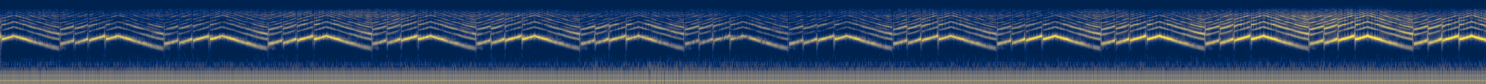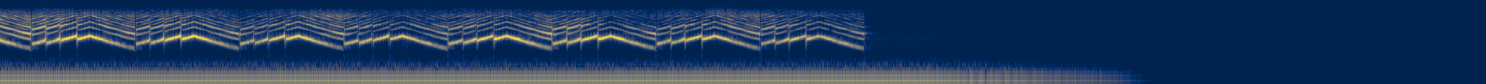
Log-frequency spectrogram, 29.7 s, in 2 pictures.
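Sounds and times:
urgent electronic alarm: 0.0 - 25.4.

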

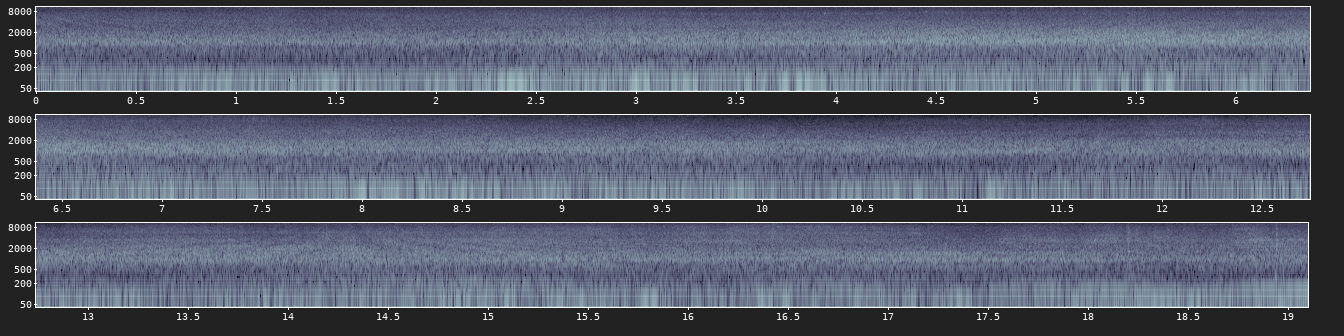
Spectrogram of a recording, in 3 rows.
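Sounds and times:
city motorway traffic at a traffic circle in Spain: 0.0 - 19.0.

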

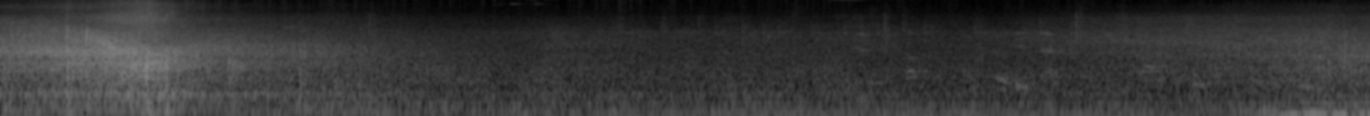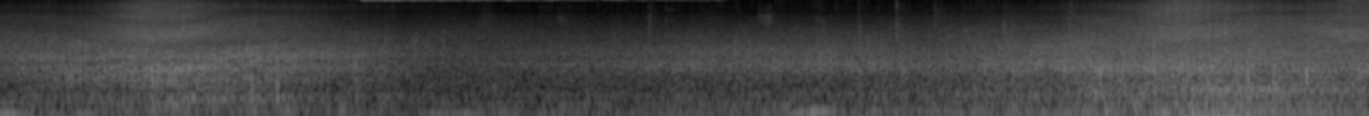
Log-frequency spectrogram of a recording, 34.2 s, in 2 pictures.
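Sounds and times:
city cars passing: 0.0 - 5.2, 13.6 - 34.2
pedestrians in a city: 0.0 - 34.2.

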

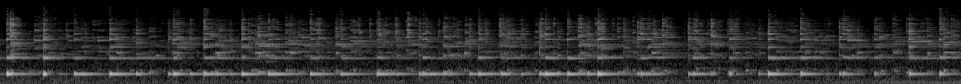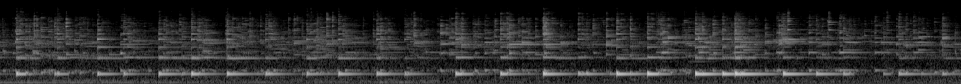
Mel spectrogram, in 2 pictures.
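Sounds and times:
large cowbells in Switzerland: 0.0 - 19.2.

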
